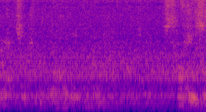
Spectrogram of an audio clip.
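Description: Faint, steady background murmur of distant voices at an open-air football ground, with a brief louder call near the end.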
